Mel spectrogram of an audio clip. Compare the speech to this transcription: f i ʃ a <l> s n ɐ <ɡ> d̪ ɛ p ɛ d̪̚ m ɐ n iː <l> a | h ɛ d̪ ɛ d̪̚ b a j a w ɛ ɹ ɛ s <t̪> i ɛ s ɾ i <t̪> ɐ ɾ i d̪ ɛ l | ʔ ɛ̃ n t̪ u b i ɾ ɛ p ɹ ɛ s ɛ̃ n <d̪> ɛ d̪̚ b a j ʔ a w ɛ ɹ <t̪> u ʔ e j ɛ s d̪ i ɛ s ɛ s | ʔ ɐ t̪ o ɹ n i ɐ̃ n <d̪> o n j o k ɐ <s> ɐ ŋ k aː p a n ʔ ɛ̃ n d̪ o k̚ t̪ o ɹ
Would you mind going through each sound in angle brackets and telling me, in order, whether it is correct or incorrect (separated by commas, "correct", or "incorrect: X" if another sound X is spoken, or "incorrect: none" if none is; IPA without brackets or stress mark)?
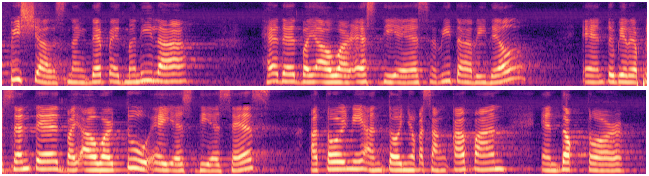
correct, incorrect: ŋ, correct, incorrect: d̪, correct, incorrect: t̪, correct, incorrect: t̪, correct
